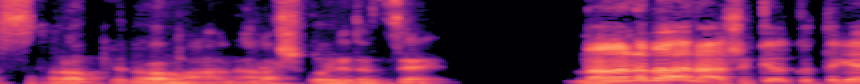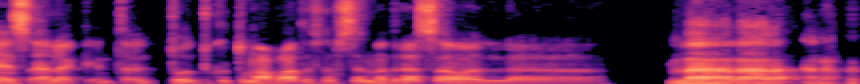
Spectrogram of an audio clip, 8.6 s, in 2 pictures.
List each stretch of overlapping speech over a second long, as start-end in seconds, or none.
none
